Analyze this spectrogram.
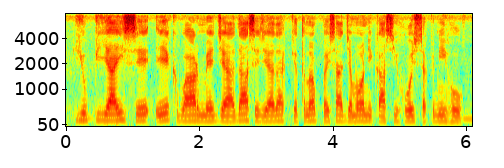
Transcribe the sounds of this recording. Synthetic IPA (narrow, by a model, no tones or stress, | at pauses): juːpiaːiseeːkbaːɾmẽzjaːd̪asezjaːd̪akɪt̪napəɪsad͡ʒəmanɪkaːsiɦoːisəkniɦoː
